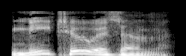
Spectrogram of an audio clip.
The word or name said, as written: me-tooism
